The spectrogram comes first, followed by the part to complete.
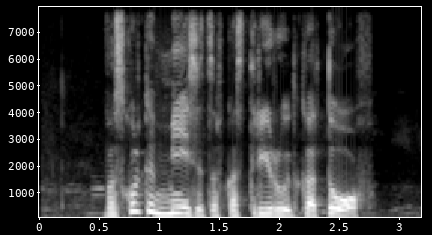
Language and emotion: Russian, angry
